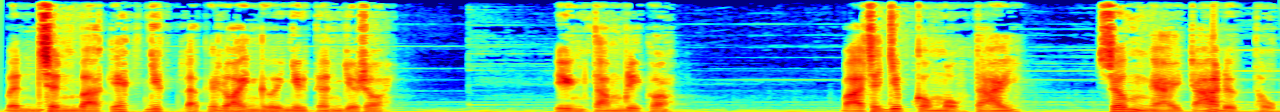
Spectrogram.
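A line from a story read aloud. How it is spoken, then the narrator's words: Cold, murderous. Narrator (Vietnamese): bà Tự bỗng ánh lên một tia sát ý, bà lạnh lùng đáp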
